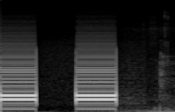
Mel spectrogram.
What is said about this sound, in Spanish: se nos cortó ahí la, comunicación. En un momento regreso con eh, Hoy no hemos tenido nada de suerte con los teléfonos, la verdad.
